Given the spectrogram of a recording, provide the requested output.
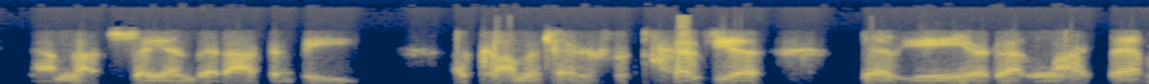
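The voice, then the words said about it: New York City accent. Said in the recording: “you could tell with his accent, I'm from New York City”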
